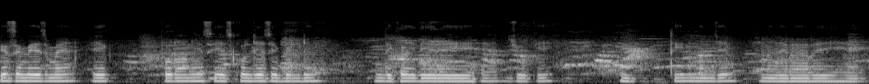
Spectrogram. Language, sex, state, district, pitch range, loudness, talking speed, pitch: Hindi, male, Bihar, Darbhanga, 145-155 Hz, -18 LUFS, 145 wpm, 150 Hz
